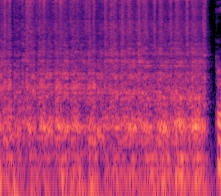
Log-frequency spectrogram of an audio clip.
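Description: Steady coarse rasping, close and continuous, a coarse sanding stick rubbed back and forth on a wooden cigar box guitar neck, running for about three seconds before stopping abruptly.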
